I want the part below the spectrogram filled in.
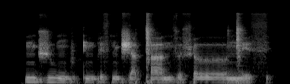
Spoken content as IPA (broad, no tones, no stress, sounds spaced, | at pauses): n d͡ʒ u ŋ ɡ u ʈ m b e s n d͡ʒ a ǀ a n z ʊ s ɽ ɤː ŋ͡ǀ e s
